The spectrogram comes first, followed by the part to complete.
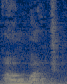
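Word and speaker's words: Licht: Light. Like the light above. Sorry, thank you. It's spelled right. It's spelled L-I-C-H-T.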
